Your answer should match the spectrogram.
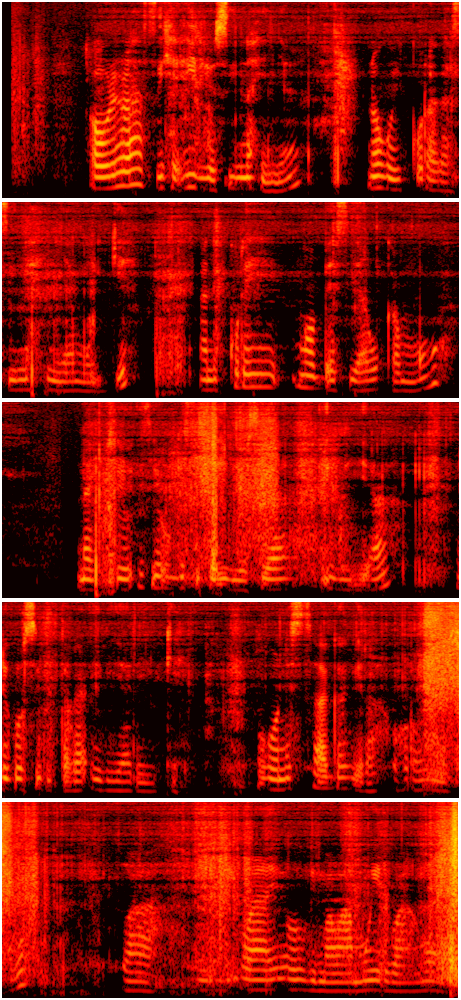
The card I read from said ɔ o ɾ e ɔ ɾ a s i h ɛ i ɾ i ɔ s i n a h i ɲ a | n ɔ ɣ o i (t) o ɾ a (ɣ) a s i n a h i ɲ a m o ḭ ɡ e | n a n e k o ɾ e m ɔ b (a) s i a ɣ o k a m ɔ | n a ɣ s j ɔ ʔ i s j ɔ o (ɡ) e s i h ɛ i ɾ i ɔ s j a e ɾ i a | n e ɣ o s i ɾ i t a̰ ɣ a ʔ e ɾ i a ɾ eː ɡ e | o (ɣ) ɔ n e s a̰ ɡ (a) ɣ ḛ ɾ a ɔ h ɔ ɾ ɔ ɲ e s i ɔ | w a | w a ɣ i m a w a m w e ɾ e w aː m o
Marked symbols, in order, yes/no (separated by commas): no, yes, no, yes, yes, yes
